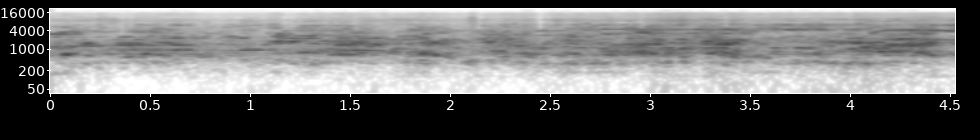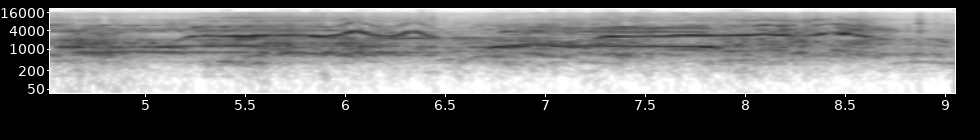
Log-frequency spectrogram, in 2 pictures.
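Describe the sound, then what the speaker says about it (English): A big crowd at a presidential campaign rally in Swanton, Ohio cheers, shouts and chatters continuously, with whistles and a swelling roar partway through. "This is a big crowd."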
